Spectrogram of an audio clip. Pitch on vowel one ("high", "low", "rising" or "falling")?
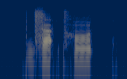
high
